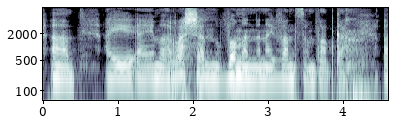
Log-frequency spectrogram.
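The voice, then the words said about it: Bad put-on Russian accent. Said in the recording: “I have a Russian accent that I can really only say one sentence ... That was very bad. Borderline offensive.”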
